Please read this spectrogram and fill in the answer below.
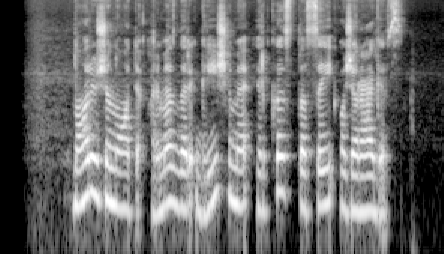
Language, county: Lithuanian, Vilnius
